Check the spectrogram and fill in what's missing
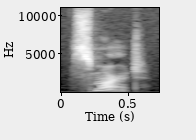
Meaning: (verb) 1. To hurt or sting 2. To cause a smart or sting in 3. To feel a pungent pain of mind; to feel sharp pain or grief; to be punished severely; to feel the sting of evil
- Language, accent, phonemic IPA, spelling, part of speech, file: English, US, /smɑɹt/, smart, verb / adjective / noun, En-us-smart.ogg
